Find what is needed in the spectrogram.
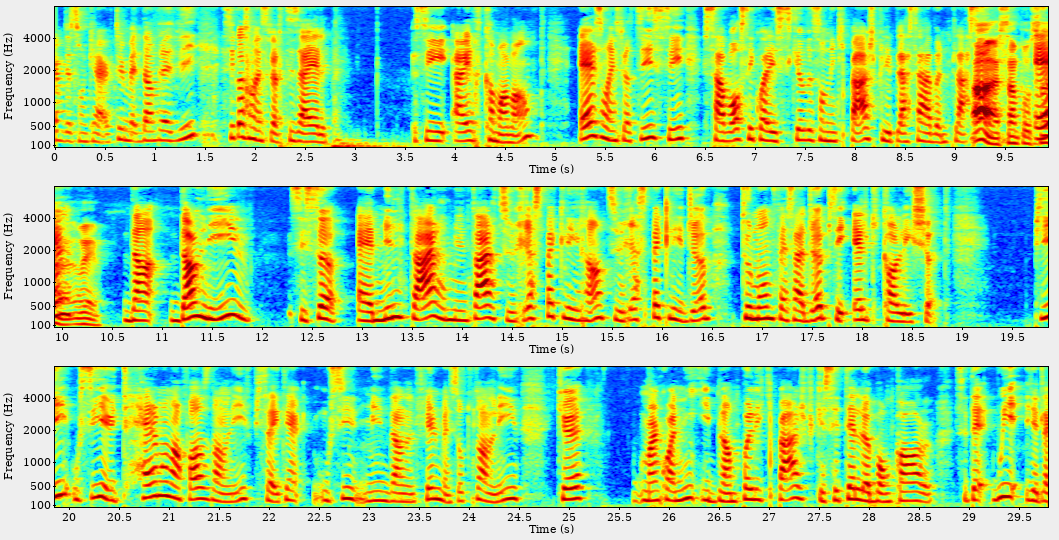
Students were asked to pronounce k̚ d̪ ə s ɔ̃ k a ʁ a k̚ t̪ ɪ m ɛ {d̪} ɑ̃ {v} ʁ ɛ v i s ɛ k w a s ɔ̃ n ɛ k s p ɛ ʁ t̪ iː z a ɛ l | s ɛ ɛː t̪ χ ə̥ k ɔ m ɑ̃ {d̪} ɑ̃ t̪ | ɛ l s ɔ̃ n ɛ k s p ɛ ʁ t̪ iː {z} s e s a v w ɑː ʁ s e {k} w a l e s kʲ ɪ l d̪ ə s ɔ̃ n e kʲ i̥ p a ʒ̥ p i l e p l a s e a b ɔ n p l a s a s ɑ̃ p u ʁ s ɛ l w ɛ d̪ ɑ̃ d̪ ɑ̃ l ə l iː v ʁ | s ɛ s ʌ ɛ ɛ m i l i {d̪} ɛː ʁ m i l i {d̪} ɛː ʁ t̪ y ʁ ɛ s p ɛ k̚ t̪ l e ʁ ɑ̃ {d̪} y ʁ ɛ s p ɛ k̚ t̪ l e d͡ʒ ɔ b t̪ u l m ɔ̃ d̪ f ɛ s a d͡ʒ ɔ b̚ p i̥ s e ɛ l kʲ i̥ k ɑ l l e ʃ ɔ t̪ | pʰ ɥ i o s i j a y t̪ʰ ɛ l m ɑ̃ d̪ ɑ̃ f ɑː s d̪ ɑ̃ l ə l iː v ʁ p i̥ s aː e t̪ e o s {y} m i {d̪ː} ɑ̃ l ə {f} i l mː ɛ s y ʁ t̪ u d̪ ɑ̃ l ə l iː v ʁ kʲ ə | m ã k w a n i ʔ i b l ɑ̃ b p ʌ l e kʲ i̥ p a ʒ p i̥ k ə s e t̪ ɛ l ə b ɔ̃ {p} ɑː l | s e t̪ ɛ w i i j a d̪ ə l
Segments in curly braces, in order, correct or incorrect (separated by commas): correct, correct, correct, correct, correct, incorrect, incorrect, incorrect, incorrect, incorrect, correct, incorrect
